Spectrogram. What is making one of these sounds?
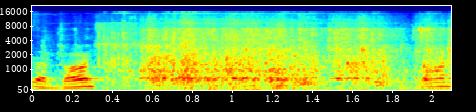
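Coins and plastic chips tumble over an edge and clatter down.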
